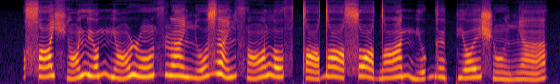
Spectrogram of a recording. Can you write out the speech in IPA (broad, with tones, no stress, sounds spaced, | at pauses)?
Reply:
sˤ a˧˥ ç ɔ̃˩˥ lʲ ɔ˧˥ mʲ ɔ̃˨˩˦ ɹ õ˧˥ θ ɭ ã˦˨ ʎ o˧˥ z ã˩˥ ʎ θ ɔ̃˩˥ lˠ o˧˥ θ tˤ ø˨˩˦ dˤ a˦˨ sˤ ø˦˨ dˤ ã˧˥ mʲ o˩˥ ɡ ø˦˨ pʲ ɔ˧˥ e̯ ʃ õ˨˩ ʎ ã˨˩˦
